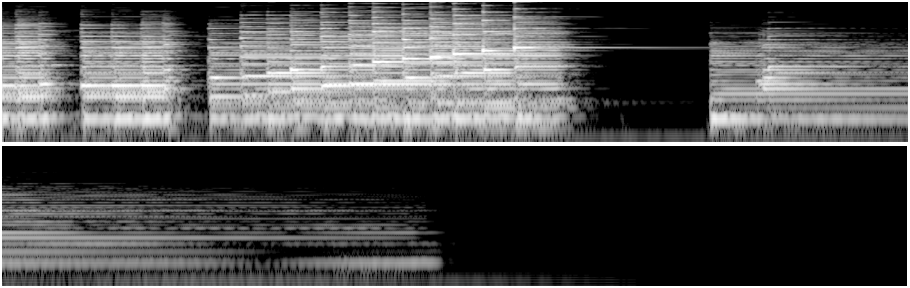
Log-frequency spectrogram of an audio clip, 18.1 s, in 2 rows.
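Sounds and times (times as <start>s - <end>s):
solo piano: 0.0s - 13.6s.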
